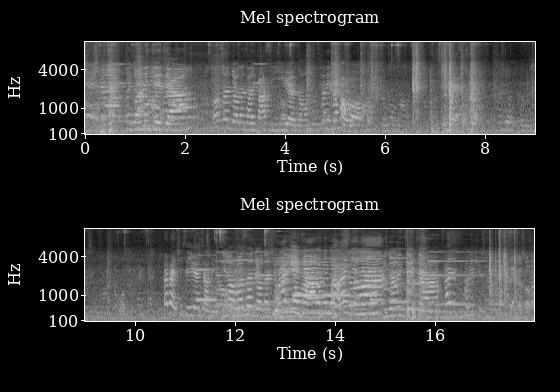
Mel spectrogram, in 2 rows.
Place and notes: Guangming Rd., Beitou Dist. - In the restaurant
in the Yoshinoya, Ordering counter, Dialogue between high school students, Binaural recordings, Sony PCM D50 + Soundman OKM II
Taipei City, Taiwan, 3 November 2013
